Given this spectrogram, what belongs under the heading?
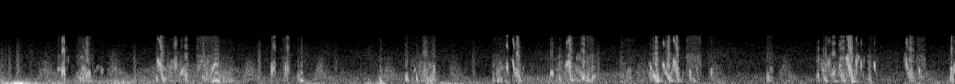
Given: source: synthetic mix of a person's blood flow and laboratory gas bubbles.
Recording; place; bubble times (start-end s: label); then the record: Doppler ultrasound of blood flow; subclavian vein
0.56-0.68 s: bubbles
0.75-1.04 s: bubbles
1.54-1.90 s: bubbles
1.96-2.35 s: bubbles
2.71-2.78 s: bubbles
2.82-2.91 s: bubbles
2.96-3.07 s: bubbles
3.77-3.85 s: bubbles
4.03-4.39 s: bubbles
4.91-5.25 s: bubbles
5.47-5.98 s: bubbles
6.20-6.37 s: bubbles
6.47-7.02 s: bubbles
7.08-7.16 s: bubbles
7.66-7.75 s: bubbles
8.16-8.79 s: bubbles
9.04-9.26 s: bubbles
9.49-9.56 s: bubbles
From the record:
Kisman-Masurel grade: 232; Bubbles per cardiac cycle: several, 3 to 8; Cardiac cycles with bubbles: 50 to 99%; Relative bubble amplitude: moderate (0.250 to 0.450); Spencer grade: 3 (all of the cardiac periods contain showers or single bubble signals, but not dominating or overriding the cardiac motion signals); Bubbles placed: anywhere in the cardiac cycle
